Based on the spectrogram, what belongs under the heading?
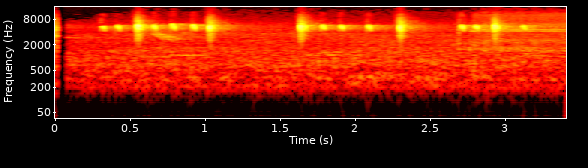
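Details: Chestnut-crowned bush warbler in the Mishmi Hills of Arunachal Pradesh, India, recorded in April 2023. It gives short, thin, very high notes in quick little runs, separated by brief pauses, with a few sharp clicks over a faint background hiss.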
